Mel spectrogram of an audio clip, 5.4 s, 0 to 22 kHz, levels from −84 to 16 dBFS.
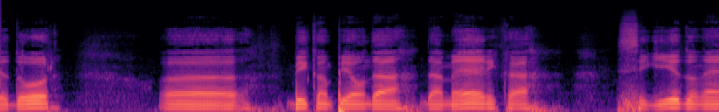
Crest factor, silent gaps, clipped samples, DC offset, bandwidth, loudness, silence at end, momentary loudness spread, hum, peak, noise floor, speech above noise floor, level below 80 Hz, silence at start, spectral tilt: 16 dB; none; under 0.1%; under 0.1%; 10.5 kHz; -19 LUFS; 0 s; 11 LU; none; -2 dBFS; -51 dBFS; 33 dB; -34 dBFS; 0 s; -7 dB/octave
